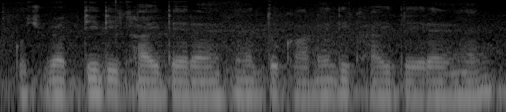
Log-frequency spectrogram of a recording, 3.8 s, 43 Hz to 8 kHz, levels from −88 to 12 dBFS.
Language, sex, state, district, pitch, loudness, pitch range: Hindi, male, Maharashtra, Nagpur, 95 Hz, -44 LUFS, 90-95 Hz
